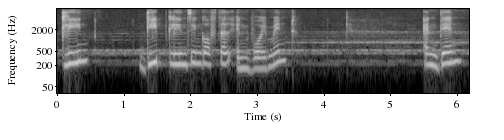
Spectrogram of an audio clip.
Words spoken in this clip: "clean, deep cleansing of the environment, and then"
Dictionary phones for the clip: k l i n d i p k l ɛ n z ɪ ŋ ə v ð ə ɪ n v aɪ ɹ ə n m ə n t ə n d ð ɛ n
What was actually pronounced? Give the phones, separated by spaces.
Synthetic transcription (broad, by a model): k l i n d i p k l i n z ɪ ŋ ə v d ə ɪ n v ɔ ə m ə n t ə n d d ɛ n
